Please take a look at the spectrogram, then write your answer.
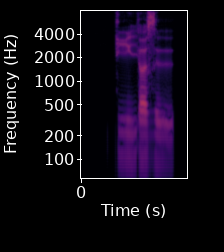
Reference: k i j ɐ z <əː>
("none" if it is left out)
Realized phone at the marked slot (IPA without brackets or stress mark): ɨː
